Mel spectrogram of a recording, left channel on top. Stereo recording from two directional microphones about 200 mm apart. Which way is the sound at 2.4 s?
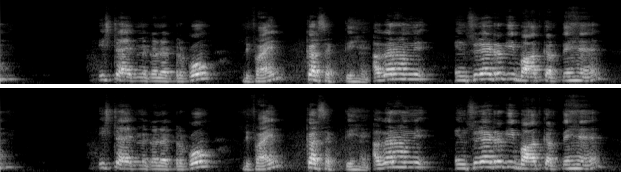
10° right (ahead or behind).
